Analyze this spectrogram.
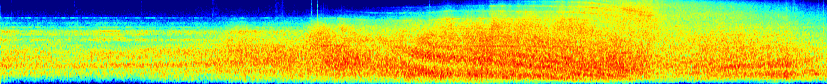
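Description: Twin-engine jet airliner on final approach passing low overhead: its engine noise swells over a few seconds, a whine slides down in pitch as it goes over, and the sound eases off as it moves away.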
